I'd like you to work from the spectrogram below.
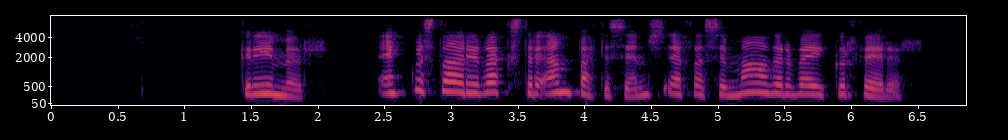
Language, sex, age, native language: Icelandic, female, 30-39, Icelandic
